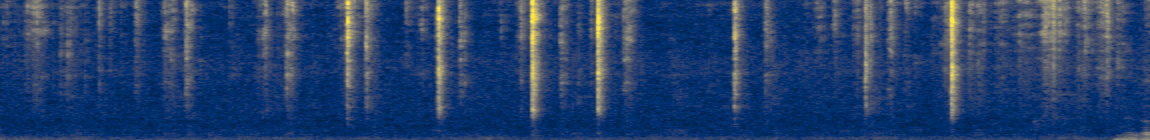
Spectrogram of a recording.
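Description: Sharp, separate snips of scissors trimming fuzz off a wire, about a dozen quiet close cuts spaced unevenly over a soft background hiss.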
